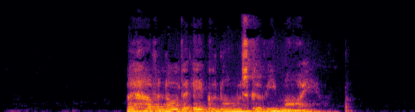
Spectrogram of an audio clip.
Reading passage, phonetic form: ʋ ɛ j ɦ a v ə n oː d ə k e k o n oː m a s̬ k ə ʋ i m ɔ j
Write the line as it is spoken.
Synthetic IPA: ʋ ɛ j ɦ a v ə n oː d ə ʔ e k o n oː m i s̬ k ə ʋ i m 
